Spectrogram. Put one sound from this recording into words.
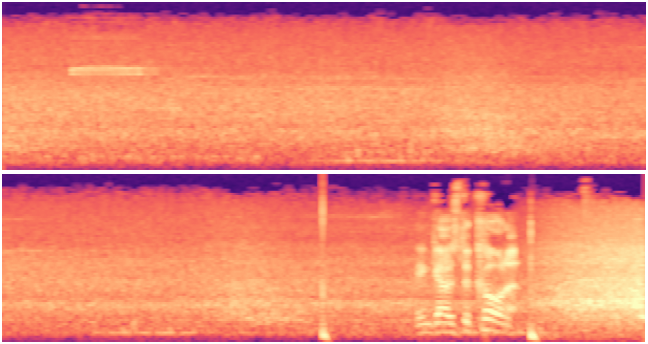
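A large crowd murmurs and cheers in a stadium.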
